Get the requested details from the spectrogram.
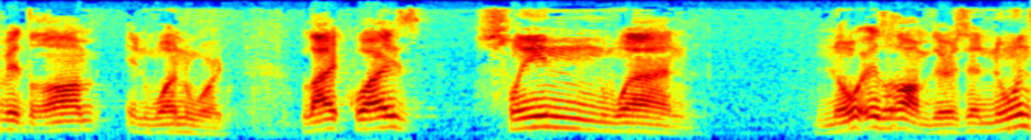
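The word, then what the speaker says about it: صنوان: Likewise, sinwan. No idgham. There's a noon sakin followed by a waw. Sinwan, sinwan. You pronounce the noon. In this case, the ruling would be idhar. You make it clear.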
